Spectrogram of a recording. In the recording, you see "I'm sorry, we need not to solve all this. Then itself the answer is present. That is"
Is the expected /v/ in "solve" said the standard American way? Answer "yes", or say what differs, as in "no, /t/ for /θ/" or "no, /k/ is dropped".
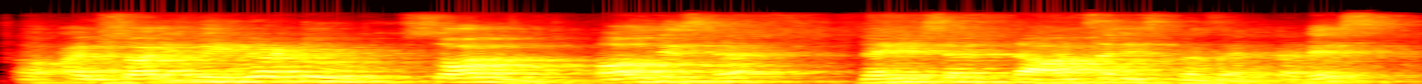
no, /v/ is dropped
